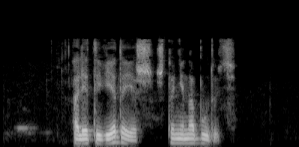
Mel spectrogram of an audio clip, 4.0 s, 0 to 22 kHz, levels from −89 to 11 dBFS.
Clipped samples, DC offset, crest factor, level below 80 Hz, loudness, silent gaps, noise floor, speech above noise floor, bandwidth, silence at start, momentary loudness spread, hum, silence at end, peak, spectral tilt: under 0.1%; under 0.1%; 18 dB; -62 dBFS; -18 LUFS; none; -76 dBFS; 58 dB; 7.6 kHz; 0.25 s; 15 LU; none; 0.9 s; -2 dBFS; -4.5 dB/octave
